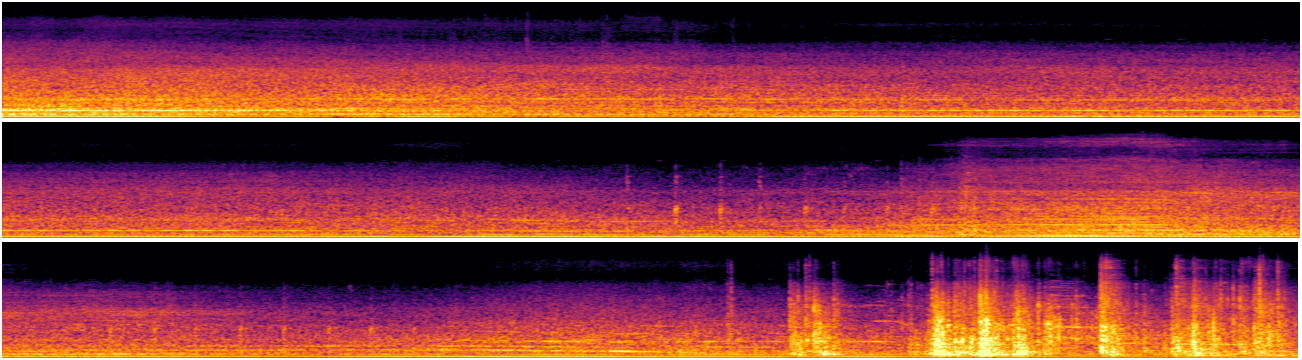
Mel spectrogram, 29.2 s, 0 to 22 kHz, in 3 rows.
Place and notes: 黃厝, Lieyu Township - Small village
Birds singing, Small village, Construction Sound
Zoom H2n MS +XY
